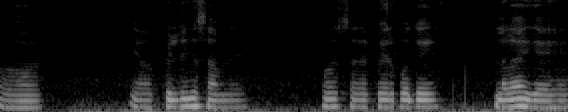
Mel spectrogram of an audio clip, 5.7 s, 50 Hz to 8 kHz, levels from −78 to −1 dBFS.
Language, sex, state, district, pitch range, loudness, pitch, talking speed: Hindi, male, Bihar, Supaul, 100-145 Hz, -37 LUFS, 140 Hz, 125 wpm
